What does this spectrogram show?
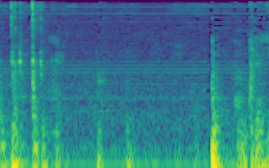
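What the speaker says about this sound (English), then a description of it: "I'm typing the same thing, cnn.com." Keys on a computer keyboard are tapped in scattered, uneven clicks with a few louder strokes, close and fairly quiet, while a website address is entered for an SEO traffic check.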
